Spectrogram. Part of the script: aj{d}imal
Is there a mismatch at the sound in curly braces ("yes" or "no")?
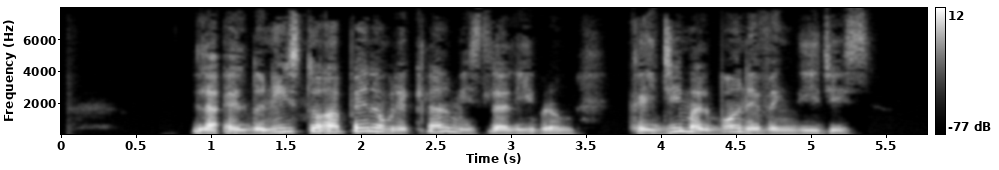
yes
